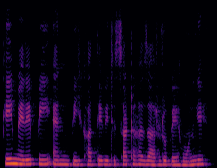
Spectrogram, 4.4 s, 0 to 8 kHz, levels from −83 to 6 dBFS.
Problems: none marked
